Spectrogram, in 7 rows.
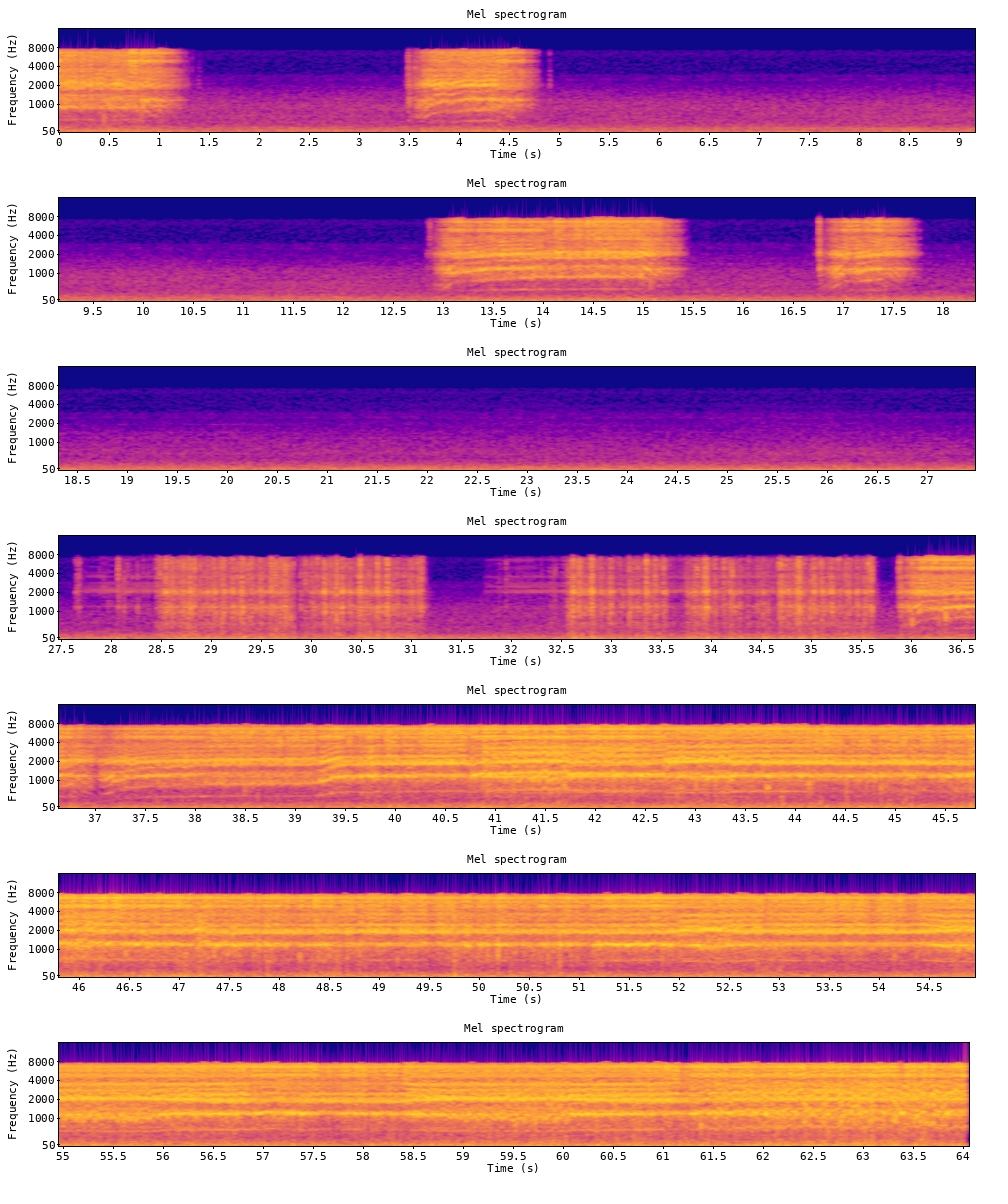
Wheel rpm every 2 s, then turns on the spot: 40, 20, 20, 0, 0, 0, 60, 70, 30, 0, 0, 0, 0, 0, 10, 10, 30, 30, 80, 130, 160, 160, 160, 160, 160, 160, 160, 160, 160, 160, 160, 160.
28-34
